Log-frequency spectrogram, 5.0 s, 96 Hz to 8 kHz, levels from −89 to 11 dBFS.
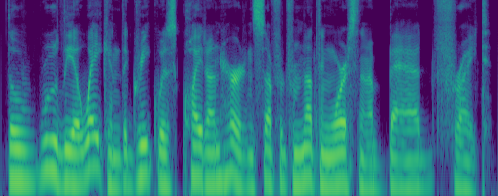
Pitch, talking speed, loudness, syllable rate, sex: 125 Hz, 205 wpm, -18 LUFS, 5.9 syllables/s, male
